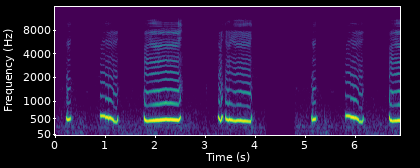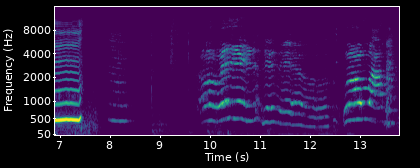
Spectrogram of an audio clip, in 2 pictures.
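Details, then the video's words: Cat meowing: four loud, drawn-out mews about half a second each, rising then falling in pitch, followed by softer wavering cries that slide downward. "Funny Cats and Kittens Meowing Compilation"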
